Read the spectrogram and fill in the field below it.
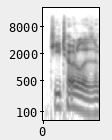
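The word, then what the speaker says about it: teetotalism: here we go AI T totalism is the practice or promotion of total personal abstinence from the consumption of alcohol I was the one adding the syllables in there t totalism yeah I guess I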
